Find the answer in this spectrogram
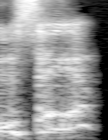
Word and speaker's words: Uzziah: Am I pronouncing that correctly, Uzziah?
